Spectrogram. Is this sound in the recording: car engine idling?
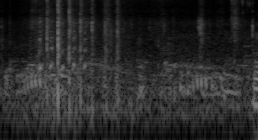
no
